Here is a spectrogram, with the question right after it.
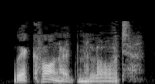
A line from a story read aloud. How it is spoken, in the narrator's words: Melton said grimly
